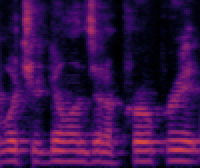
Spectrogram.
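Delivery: hushed speech. Retelling a correction of a drill sergeant: retelling a quiet warning. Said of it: "I very quietly said".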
